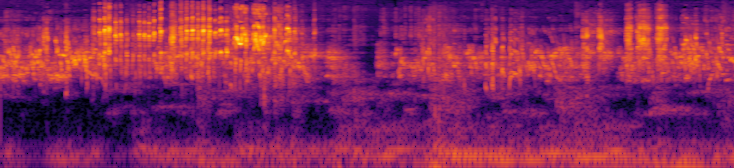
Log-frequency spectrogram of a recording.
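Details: Happy budgie chirping: a stream of chattering, buzzy warbles and squeaks, a rapid run of sharp clicks early on, over a constant low rumbling hum.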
